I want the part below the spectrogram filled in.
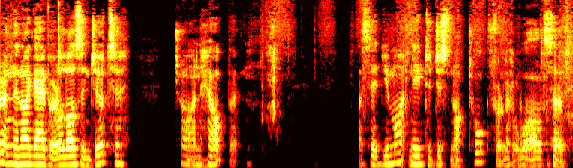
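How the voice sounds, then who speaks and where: A woman with a slightly croaky throat giving a chatty card-making tutorial, drifting into asides while she works. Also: sits low, darkish tone, a little hiss or hum. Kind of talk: casual craft tutorial. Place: home craft room.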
